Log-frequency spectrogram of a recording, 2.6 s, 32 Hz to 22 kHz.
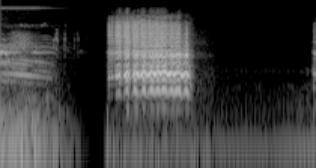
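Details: Sheep bleating in a short burst of about 0.7 seconds: a harmonic-rich, wavering tone with a rapid tremolo. A fainter earlier sound precedes it, with a brief sound cut off at the end.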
